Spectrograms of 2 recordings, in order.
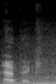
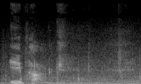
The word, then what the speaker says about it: Epoch: here guys the Scout Epic I kept pronouncing it epoch it is in fact epic now how do I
